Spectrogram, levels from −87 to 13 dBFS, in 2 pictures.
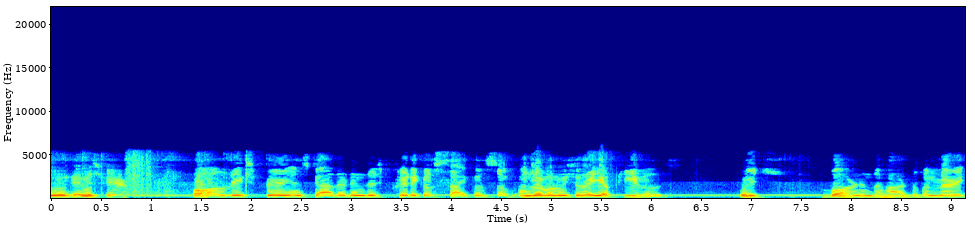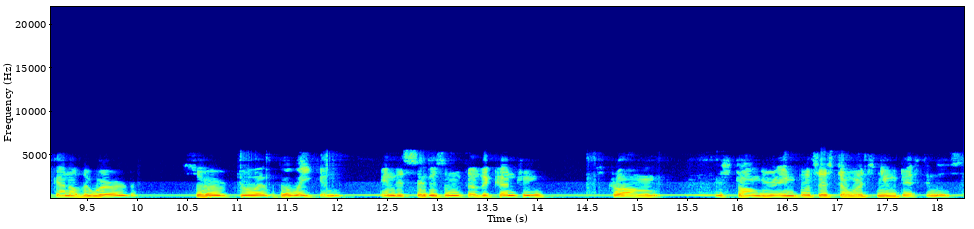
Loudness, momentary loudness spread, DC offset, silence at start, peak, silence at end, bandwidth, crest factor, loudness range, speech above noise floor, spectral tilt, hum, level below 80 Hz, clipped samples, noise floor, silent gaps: -16 LUFS; 13 LU; under 0.1%; 0 s; -2 dBFS; 0 s; 5.6 kHz; 14 dB; 3 LU; 22 dB; -10.5 dB/octave; none; -72 dBFS; under 0.1%; -37 dBFS; none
